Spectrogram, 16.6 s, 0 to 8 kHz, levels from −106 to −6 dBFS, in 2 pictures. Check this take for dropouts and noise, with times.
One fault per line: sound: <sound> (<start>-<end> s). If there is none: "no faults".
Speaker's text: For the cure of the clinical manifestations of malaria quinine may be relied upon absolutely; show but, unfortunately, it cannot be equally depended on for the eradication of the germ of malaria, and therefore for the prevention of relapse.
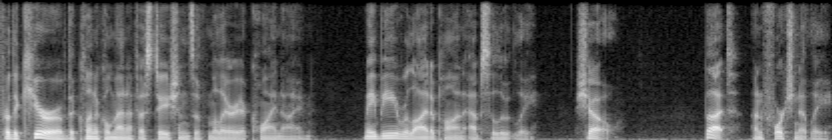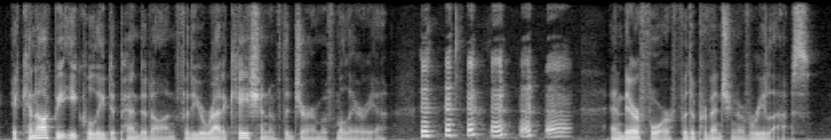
sound: laugh (12.5-14.0 s)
